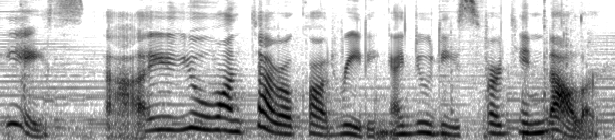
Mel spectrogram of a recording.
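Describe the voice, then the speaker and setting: A woman playing an earnest foreign fortune teller who sells tarot readings, speaking halting broken English in an improvised role-play. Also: on the high side, very animated, a bit bright, soft background music, full character voice. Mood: soliciting, businesslike.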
